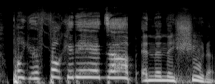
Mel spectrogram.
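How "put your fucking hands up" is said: mock shriek, very high-pitched screaming. Retelling how men screamed at a man before shooting him, retelling them screaming. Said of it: "They're screaming at him".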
